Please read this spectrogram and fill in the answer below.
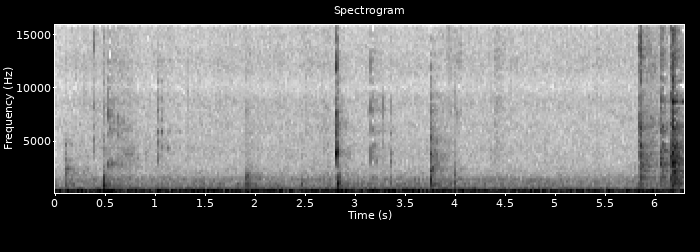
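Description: A steel ladle clicking sharply against a stainless steel pot about eight times, spread unevenly, over a steady low hum.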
